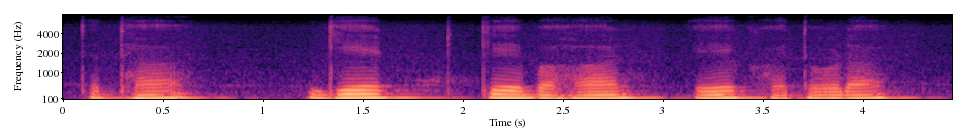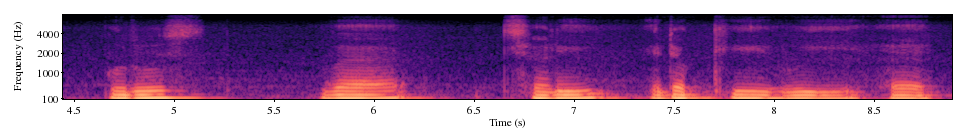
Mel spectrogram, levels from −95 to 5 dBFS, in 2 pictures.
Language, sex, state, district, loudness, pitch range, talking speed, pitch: Hindi, male, Uttar Pradesh, Saharanpur, -17 LUFS, 120-130 Hz, 90 wpm, 125 Hz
